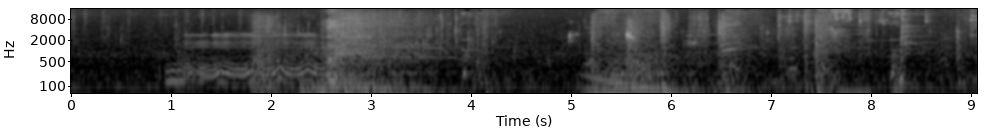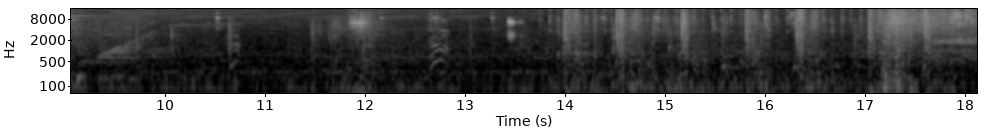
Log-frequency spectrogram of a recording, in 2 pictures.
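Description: Magic blasts burst and whoosh during a fight.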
